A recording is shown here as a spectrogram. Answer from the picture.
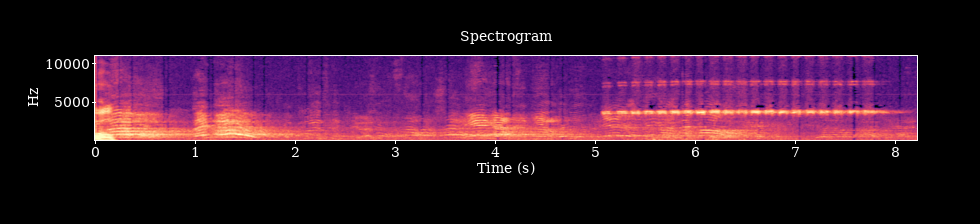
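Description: Players shouting in a hall, loudest right at the start, with further shouts a second and about four seconds in. From about five seconds in comes a long, pulsing referee's whistle blast lasting nearly three seconds.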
